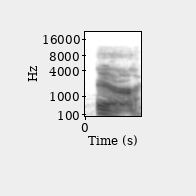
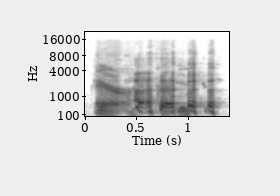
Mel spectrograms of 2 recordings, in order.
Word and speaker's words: error: saying it after yesterday erir not error air oh that's what they were saying we missed that second syllable error error hey by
